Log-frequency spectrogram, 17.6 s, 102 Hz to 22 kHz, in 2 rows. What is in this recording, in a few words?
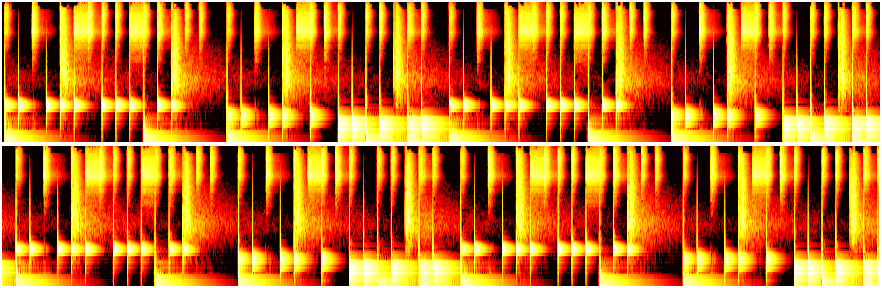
Happy Congas, Roland TR-808; Custom rhythms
